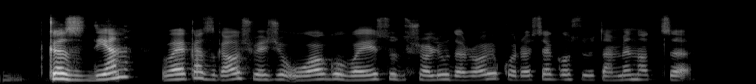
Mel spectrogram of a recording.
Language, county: Lithuanian, Vilnius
